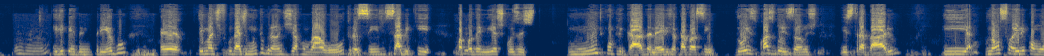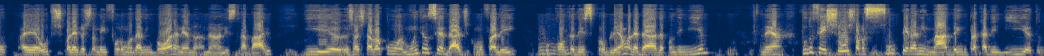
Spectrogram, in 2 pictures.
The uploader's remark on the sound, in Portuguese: em uma live especial no Instagram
